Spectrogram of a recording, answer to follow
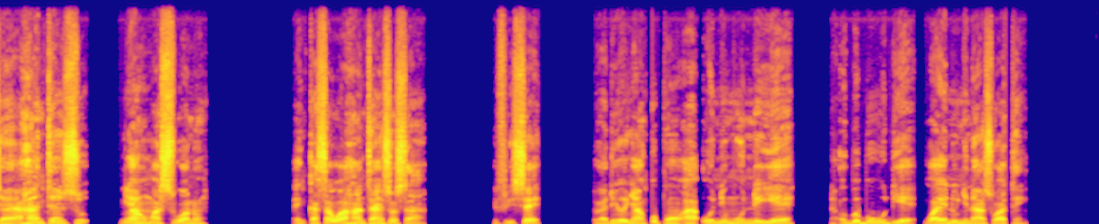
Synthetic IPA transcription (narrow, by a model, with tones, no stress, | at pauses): d͡ʑaː˨a˨ɦã˦ntʰã˦n˦su˦ | nɪ̃˦a˨ʊ˨mã˨sɪ˨ɔ˦nʊ̃˦˨ | ŋ̩˨kʰa˨sa˦wɔ˨a˨ɦã˦ntʰã˦n̩˦s̬ʊ˦sa̰ː˨ | ɛ˨fi˨ɾi˨sɛ˦ | ɛ˨a˨dɪ˦jo˨ɲã˨ŋko˦pʰɔ̃˦nʔa˨ʔɔ˨nĩ˦mʊ̃˨n̩ː˦ɪ̃˦jɛː˨˦ | nã̰˨ʔɔ˨bɛ˦bu˦wu˦dɪ˨ɛ˨wɔ˦jɛ˦nʊ̃˦ɲĩ˨nãː˨˦sʊ˦a˦tʰɛ̰̃˨n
